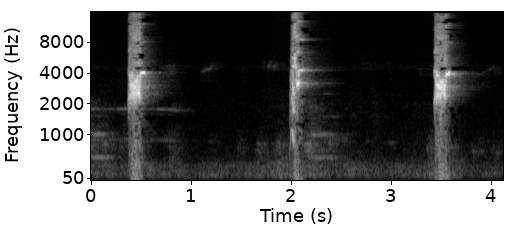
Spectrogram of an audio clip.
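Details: Lure recording of a Javan myna meant to attract wild birds: three loud, rasping squawks evenly spaced roughly every one and a half seconds, nothing else audible.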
